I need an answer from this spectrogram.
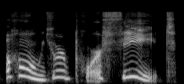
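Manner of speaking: high, slow moan echoing her; sympathetic moan. Acted. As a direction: moan right back in sympathy. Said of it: "They moan".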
